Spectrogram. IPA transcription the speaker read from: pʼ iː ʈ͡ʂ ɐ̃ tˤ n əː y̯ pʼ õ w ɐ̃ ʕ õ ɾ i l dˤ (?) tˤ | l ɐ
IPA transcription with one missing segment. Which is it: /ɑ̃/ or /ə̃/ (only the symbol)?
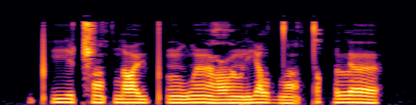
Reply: ə̃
